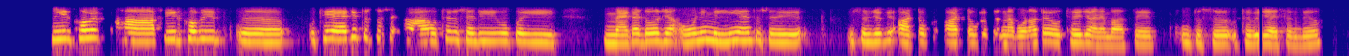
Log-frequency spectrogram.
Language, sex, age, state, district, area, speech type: Dogri, female, 60+, Jammu and Kashmir, Jammu, urban, conversation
